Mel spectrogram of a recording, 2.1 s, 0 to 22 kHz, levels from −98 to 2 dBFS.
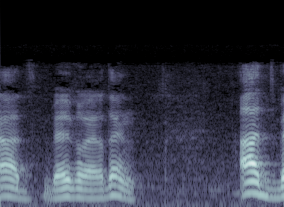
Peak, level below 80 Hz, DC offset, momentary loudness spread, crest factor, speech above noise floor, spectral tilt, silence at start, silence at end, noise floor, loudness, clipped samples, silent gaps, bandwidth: -4 dBFS; -60 dBFS; under 0.1%; 11 LU; 22 dB; 31 dB; -6 dB/octave; 0 s; 0 s; -53 dBFS; -24 LUFS; under 0.1%; none; 7.2 kHz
